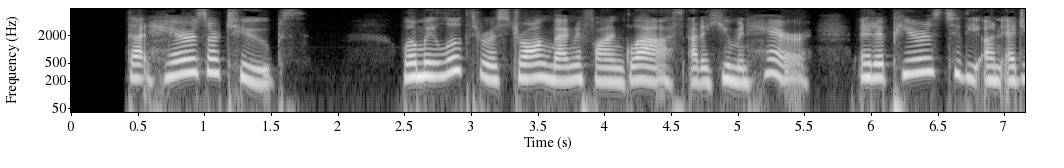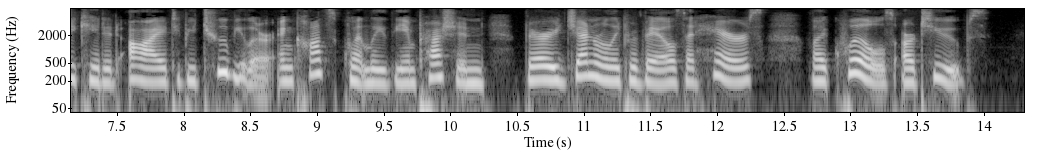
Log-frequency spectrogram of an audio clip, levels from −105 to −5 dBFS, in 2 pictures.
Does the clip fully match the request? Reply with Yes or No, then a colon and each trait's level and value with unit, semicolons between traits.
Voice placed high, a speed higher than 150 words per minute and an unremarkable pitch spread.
Yes: high, 215 Hz; average, 165 wpm; average, 4.1 semitones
